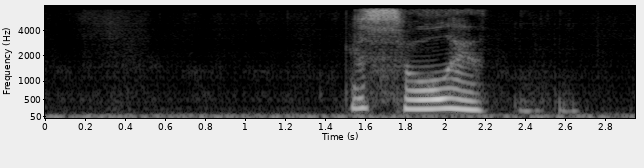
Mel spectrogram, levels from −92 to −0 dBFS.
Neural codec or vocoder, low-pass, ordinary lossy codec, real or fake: autoencoder, 22.05 kHz, a latent of 192 numbers a frame, VITS, trained on many speakers; 7.2 kHz; MP3, 48 kbps; fake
